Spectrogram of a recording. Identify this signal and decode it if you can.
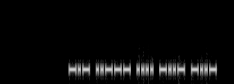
Morse code, heard as a keyed tone, about 52 wpm, 700 Hz. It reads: K2HXX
